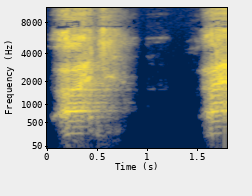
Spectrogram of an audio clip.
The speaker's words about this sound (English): Hold on one second, I have to sneeze.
